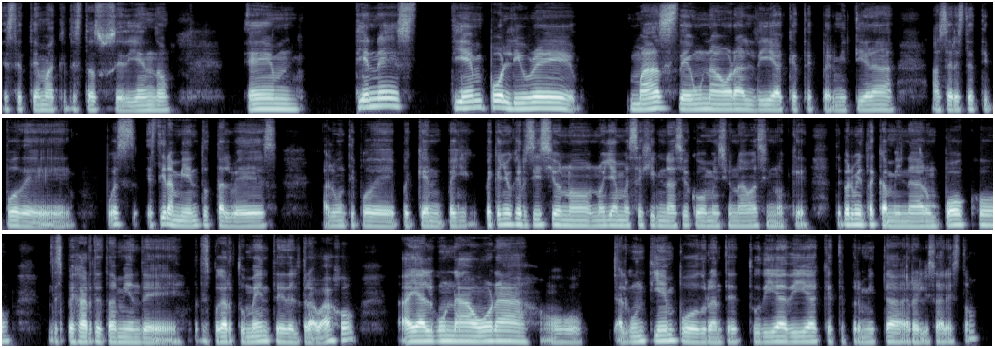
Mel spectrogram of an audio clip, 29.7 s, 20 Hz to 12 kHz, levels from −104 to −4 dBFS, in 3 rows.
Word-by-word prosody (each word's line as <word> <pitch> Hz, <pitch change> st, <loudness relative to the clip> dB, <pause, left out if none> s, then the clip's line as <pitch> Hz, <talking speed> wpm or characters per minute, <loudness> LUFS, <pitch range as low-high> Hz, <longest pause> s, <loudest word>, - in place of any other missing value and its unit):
este -, -, -8 dB
tema 105 Hz, 0 st, -3 dB
que 135 Hz, -, -21 dB
te -, -, -14 dB
está 110 Hz, -, -3 dB
sucediendo. 105 Hz, +1 st, -3 dB, 0.7 s
Em, 125 Hz, -1 st, +1 dB, 0.5 s
¿tienes 185 Hz, +3 st, +1 dB, 0.3 s
tiempo 155 Hz, +2 st, +4 dB
libre, 135 Hz, -1 st, +6 dB, 0.5 s
más 135 Hz, +5 st, +2 dB
de 120 Hz, -1 st, +3 dB
1, 120 Hz, -1 st, 0 dB
hora 115 Hz, +1 st, +4 dB
al 115 Hz, -2 st, -2 dB
día, 110 Hz, -1 st, +1 dB
que -, -, -6 dB
te -, -, -12 dB
permitiera 105 Hz, +2 st, -3 dB, 0.3 s
hacer 440 Hz, -1 st, -2 dB
este -, -, -5 dB
tipo 460 Hz, 0 st, -1 dB
de, 425 Hz, -1 st, -3 dB, 0.3 s
pues, 400 Hz, -, -3 dB
estiramiento 115 Hz, -4 st, -1 dB
tal 125 Hz, -, -1 dB
vez, 420 Hz, 0 st, +1 dB, 0.4 s
algún 110 Hz, 0 st, -5 dB
tipo 130 Hz, -3 st, -3 dB
de 100 Hz, -1 st, 0 dB
pequen 105 Hz, -6 st, -3 dB
peño 110 Hz, +5 st, -4 dB
pequeño 135 Hz, +1 st, +1 dB
ejercicio, 130 Hz, 0 st, -1 dB
no 115 Hz, -2 st, -2 dB
no 115 Hz, -, -4 dB
llámese 115 Hz, -1 st, -3 dB
gimnasio, 110 Hz, 0 st, -5 dB
como 110 Hz, -1 st, -1 dB
mencionabas, 105 Hz, +1 st, -6 dB
sino -, -, -10 dB
que -, -, -7 dB, 0.2 s
te -, -, -9 dB
permita 130 Hz, -1 st, +3 dB
caminar 105 Hz, -6 st, +1 dB
un 105 Hz, 0 st, -5 dB
poco, 125 Hz, 0 st, +1 dB, 0.3 s
despejarte 110 Hz, -1 st, +1 dB
también 105 Hz, -1 st, -1 dB
de 105 Hz, +2 st, -2 dB
despejar 115 Hz, -3 st, +2 dB
tu -, -, -8 dB
mente 115 Hz, +1 st, 0 dB
del 105 Hz, -1 st, -1 dB
trabajo, 150 Hz, +4 st, +2 dB, 0.4 s
¿hay 120 Hz, -, +6 dB
alguna 125 Hz, 0 st, +5 dB
hora 120 Hz, -2 st, +3 dB
o 100 Hz, 0 st, -7 dB, 0.3 s
algún 115 Hz, +3 st, -3 dB
tiempo 130 Hz, -4 st, +2 dB
durante 105 Hz, 0 st, -3 dB
tu 110 Hz, -, -11 dB
día 115 Hz, +2 st, +3 dB
a -, -, +5 dB
día, 115 Hz, +1 st, +1 dB
que -, -, -10 dB
te -, -, -20 dB
permita 105 Hz, +2 st, -1 dB
realizar -, -, -2 dB
esto? 175 Hz, -, -10 dB
115 Hz, 145 wpm, -24 LUFS, 110-130 Hz, 0.7 s, libre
